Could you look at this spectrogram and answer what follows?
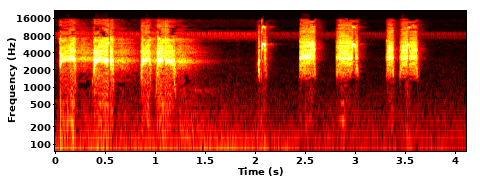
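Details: Black francolin call played to attract the bird or rouse a kept one into calling. Two harsh, scratchy phrases of four to five buzzy notes each, the first echoing and blurred, the second sharp and clipped, separated by a brief lull.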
